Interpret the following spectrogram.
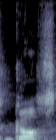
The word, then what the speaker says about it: Goss: The fact is, Goss rhymes with boss.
